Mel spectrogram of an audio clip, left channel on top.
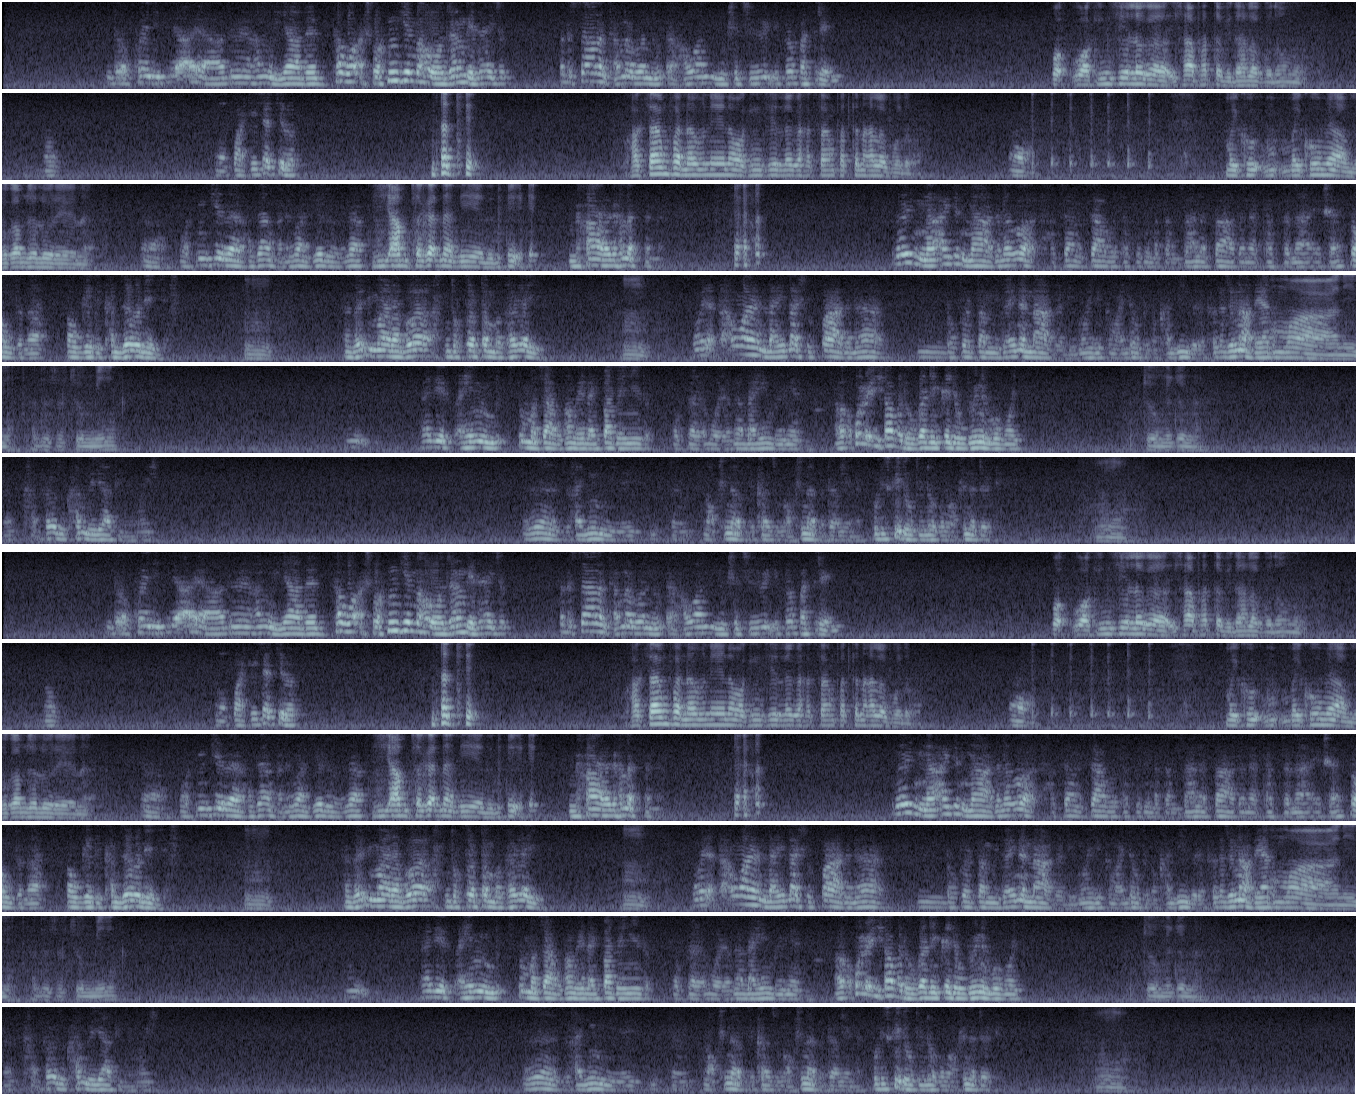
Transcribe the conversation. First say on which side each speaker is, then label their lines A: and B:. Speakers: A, on the right; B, on the left.
A: ꯑꯗꯣ ꯑꯩꯈꯣꯏꯗꯤ ꯏꯌꯥ ꯌꯥꯗ꯭ꯔꯅ ꯍꯪꯗꯦ ꯌꯥꯗ꯭ꯔꯦ ꯈꯔ ꯋꯥꯥꯛꯀꯤꯡ ꯆꯦꯟꯕ ꯍꯧꯔꯗ꯭ꯔ ꯈꯪꯗꯦꯗ ꯑꯩꯁꯨ ꯑꯗ‌ꯣ ꯆꯥꯅ ꯊꯛꯅꯕ ꯍꯋꯥ ꯅꯨꯡꯁꯤꯠꯁꯤꯁꯨ ꯏꯐ ꯐꯠꯇ꯭ꯔꯦꯅꯤ
B: ꯋꯥꯋꯥꯛꯀꯤꯡ ꯆꯦꯜꯂꯒ ꯏꯁꯥ ꯐꯠꯇꯕꯤꯗ ꯍꯜꯂꯛꯄꯗꯣ ꯑꯃꯨꯛ
A: ꯑꯧ ꯑꯣ ꯄꯥꯔꯇꯤ ꯆꯠ
B: ꯅꯠꯇꯦ ꯍꯛꯆꯥꯡ ꯐꯅꯕꯅꯦꯅ ꯋꯥꯛꯀꯤꯡ ꯆ‌ꯦꯜꯂꯒ ꯍꯛꯆꯥꯡ ꯐꯠꯇꯅ ꯍꯜꯂꯛꯄꯗꯣ
A: ꯑꯥ
B: <unintelligible> ꯃꯩꯈꯨ ꯃꯩꯈꯨ ꯃꯌꯥꯝꯗꯣ ꯀꯥꯝꯁꯤꯜꯂꯨꯔꯦꯅ
A: ꯑ ꯋꯥꯀꯤꯡ ꯆꯦꯜꯂꯒ ꯍꯛꯆꯥꯡ ꯐꯠꯅꯕꯅ ꯆꯦꯜꯂꯨꯔꯦ
B: ꯌꯥꯝ ꯆꯒꯠꯅꯅꯤ ꯑꯗꯨꯗꯤ
A: ꯍꯔꯒꯜ ꯂꯥꯛꯇꯅꯦꯅ
B: ꯍ
A: ꯑꯗ ꯑꯩꯁꯦ ꯅꯥꯗꯅꯕ ꯍꯛꯆꯥꯡ ꯆꯥꯕ ꯊꯛꯄꯁꯦ ꯃꯇꯝ ꯆꯥꯅ ꯆꯥꯗꯅ ꯊꯛꯇꯅ ꯑꯦꯛꯁꯔꯁꯥꯏꯁ ꯇꯧꯗꯅ ꯇꯧꯒꯦꯗꯤ ꯈꯟꯖꯕꯅꯦ ꯑꯩꯁꯦ
B: ꯎꯝ
A: ꯑꯗ ꯏꯃꯥꯟꯅꯕ ꯗꯣꯛꯇꯔ ꯇꯝꯕ ꯈꯔ ꯂꯩꯌꯦ
B: ꯎꯝ
A: ꯃꯣꯏꯅ ꯋꯥꯏꯅ ꯂꯥꯏꯔꯤꯛ ꯂꯥꯏꯁꯨ ꯄꯥꯗꯅ ꯎꯝ ꯗꯣꯛꯇꯔ ꯇꯝꯃꯤꯗꯣ ꯑꯩꯅꯅꯥꯗ꯭ꯔꯗꯤ ꯃꯣꯏꯦ ꯀꯃꯥꯏ ꯇꯧꯗꯅꯣ ꯈꯟꯕꯤꯕꯗ ꯈꯗꯅꯁꯨ ꯅꯥꯗ꯭ꯔꯦ
B: ꯃꯥꯅꯤꯅꯦ ꯑꯗꯨꯁꯨ ꯆꯨꯝꯃꯤ
A: ꯎꯝ ꯍꯥꯏꯗꯤ ꯑꯍꯤꯡ ꯇꯨꯝꯕ ꯆꯥꯕ ꯈꯪꯗꯩ ꯂꯥꯏꯔꯤꯛ ꯄꯥꯖꯩꯅꯤꯗꯣ ꯗꯣꯛꯇꯔ ꯑꯣꯏꯔꯒ ꯂꯥꯏꯌꯦꯡꯗꯣꯏꯅꯦ ꯑꯗꯨꯅ ꯑ ꯑꯩꯈꯣꯏ ꯂꯣꯏ ꯏꯁꯥꯐꯗ‌ꯣꯛꯈꯔꯗꯤ ꯀꯩꯗꯧꯗꯣꯏꯅ‌ꯣ ꯃꯣꯏꯗꯣ
B: ꯇꯨꯝꯃꯦ-ꯇꯨꯝꯃꯦ
A: ꯈꯔꯁꯨ ꯈꯟꯗ ꯌꯥꯗꯦ ꯃꯣꯏꯁꯨ ꯑꯗꯨꯁꯨ ꯍꯥꯏꯅꯤꯡꯉꯤꯅꯤꯅꯦ ꯑꯩ ꯉꯥꯎꯁꯤꯟꯅꯕꯁꯦ ꯈꯔꯁꯨ ꯉꯥꯎꯁꯤꯟꯅꯒꯗꯕꯅꯤꯅ ꯄꯨꯂꯤꯁ ꯀꯩꯗꯧꯗꯣꯏꯅꯣꯕ ꯉꯥꯎꯁꯤꯟꯅꯗ꯭ꯔꯗꯤ
B: ꯎꯝ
